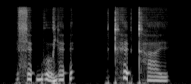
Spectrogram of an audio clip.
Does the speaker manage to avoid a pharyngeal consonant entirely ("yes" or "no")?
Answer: yes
